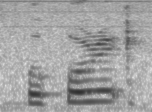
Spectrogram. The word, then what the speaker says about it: potpourri: It's potpourri, Yeah, potpourri, potpourri.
